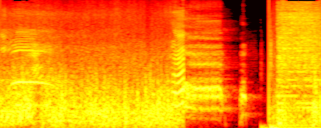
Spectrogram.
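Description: Chicken clucking in short, hooked calls over wind noise on the microphone; the sound cuts out briefly near the end.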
